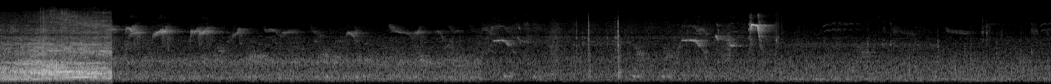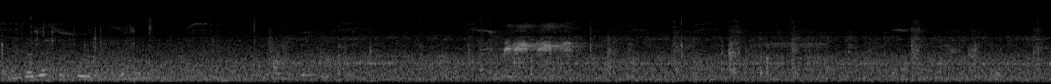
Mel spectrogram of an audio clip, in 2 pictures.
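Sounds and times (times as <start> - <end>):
loud vehicle engine: 0.0 - 1.2
small birds chirping: 1.1 - 21.0.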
